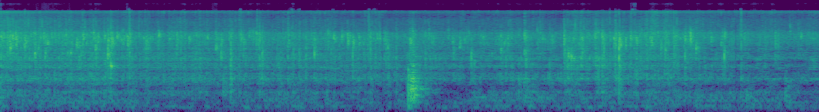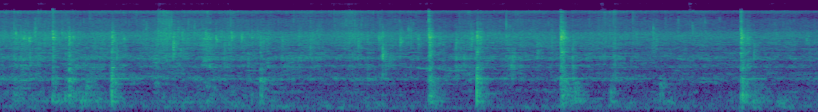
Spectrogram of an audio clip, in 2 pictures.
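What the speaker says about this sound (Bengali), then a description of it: "রসুনগুলো বেশ লাল লাল করে ভেজে নিয়েছি" Crushed garlic and black cumin seeds frying in hot oil make a steady, hissing sizzle with scattered crackles and sharp pops, close and moderately loud, with no talk.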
